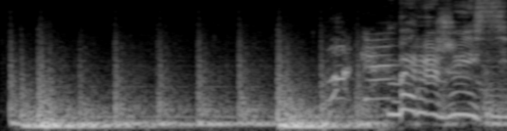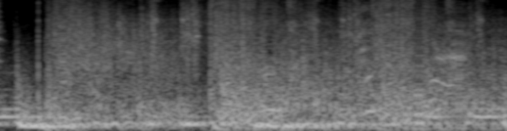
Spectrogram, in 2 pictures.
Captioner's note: gunshots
